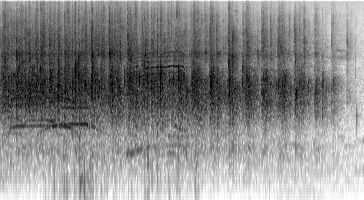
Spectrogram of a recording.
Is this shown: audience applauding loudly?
yes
